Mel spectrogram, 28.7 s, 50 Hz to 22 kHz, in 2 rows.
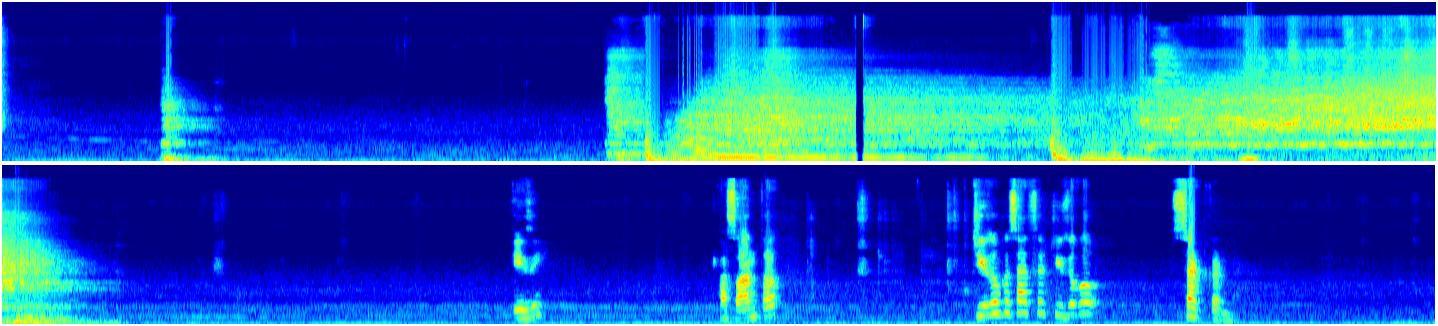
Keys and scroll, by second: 0.0 Return.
